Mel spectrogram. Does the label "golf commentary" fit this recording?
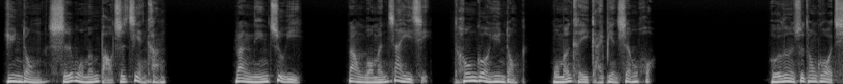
No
